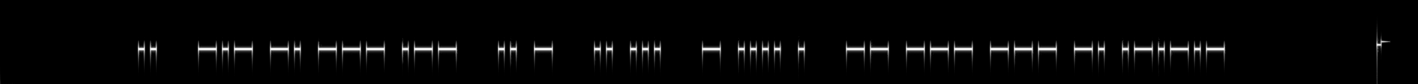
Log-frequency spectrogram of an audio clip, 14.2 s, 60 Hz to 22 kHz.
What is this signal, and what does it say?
Morse code, heard as a keyed tone, about 20 wpm, 700 Hz. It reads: I KNOW IT IS THE MOON.
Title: Sentences from Top 1000 Words - Review Part 3 - 20wpm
